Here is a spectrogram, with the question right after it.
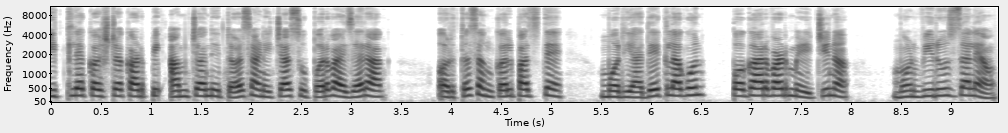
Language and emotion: Goan Konkani, sad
